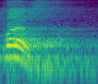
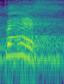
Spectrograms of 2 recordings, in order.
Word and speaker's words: Perth: I am going to Perth. bukan pes.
